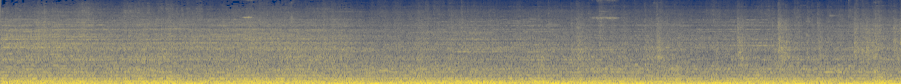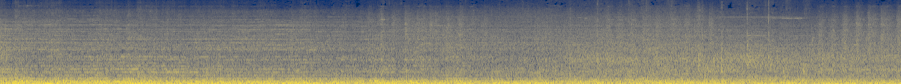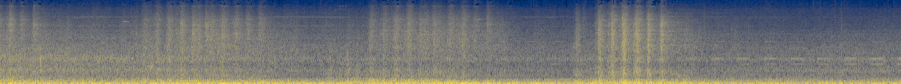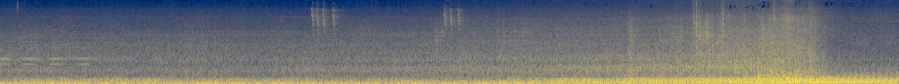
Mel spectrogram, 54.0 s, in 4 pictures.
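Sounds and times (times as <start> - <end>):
train cars rumbling past: 0.0 - 54.0.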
